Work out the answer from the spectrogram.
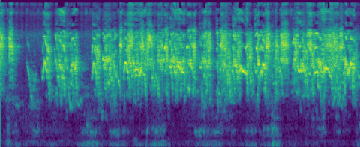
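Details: A family of budgerigars chirping: dense, scratchy high chatter overlapping almost without pause, with a brief quiet gap near the start and soft low knocks underneath.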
